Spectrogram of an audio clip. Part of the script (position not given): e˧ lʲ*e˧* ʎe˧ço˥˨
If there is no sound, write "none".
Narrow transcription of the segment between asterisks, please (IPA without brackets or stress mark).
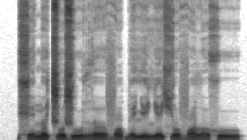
e˧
